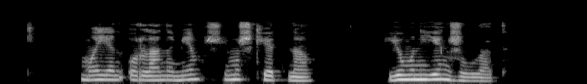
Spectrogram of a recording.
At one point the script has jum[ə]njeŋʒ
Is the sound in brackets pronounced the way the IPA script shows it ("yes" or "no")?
yes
